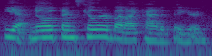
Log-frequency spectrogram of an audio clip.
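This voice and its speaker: A woman's voice: mid-range voice, quick pace, darkish tone, reverberant, natural voice. A woman playing a cocky, sardonic pilot in an audio drama, with a dry, blunt, teasing delivery. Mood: wry, probing. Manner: dry, sarcastic, blunt, foul-mouthed teasing. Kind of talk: naturalistic audio drama dialogue.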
